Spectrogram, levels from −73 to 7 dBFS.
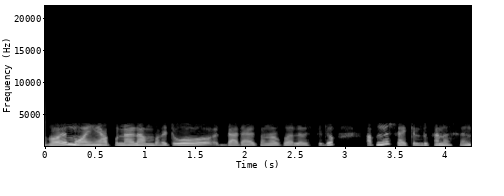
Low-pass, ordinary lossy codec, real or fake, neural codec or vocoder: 3.6 kHz; none; fake; codec, 16 kHz, 4 kbps, FunCodec, trained on Chinese and English, 50 frames a second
